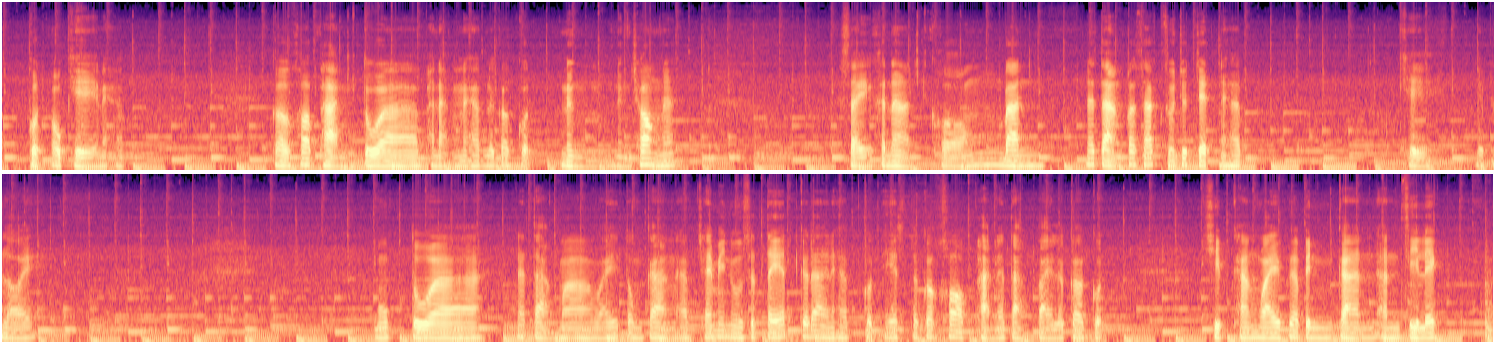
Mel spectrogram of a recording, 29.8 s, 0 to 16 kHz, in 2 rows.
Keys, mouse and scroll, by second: 2.0 click, 5.7 Return, 10.7 Return, 13.0 Return, 15.2 space, 15.8 Escape, 16.6 scroll up 1, 17.0 Escape, 18.0 click, 20.0 Escape, 20.2 Escape, 21.0 space, 22.2 click, 23.6 click, 25.0 shift+click, 25.6 space, 25.8 click, 27.1 Return, 27.8 Escape, 28.1 click, 28.5 double click, 29.3 space, 29.7 click.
